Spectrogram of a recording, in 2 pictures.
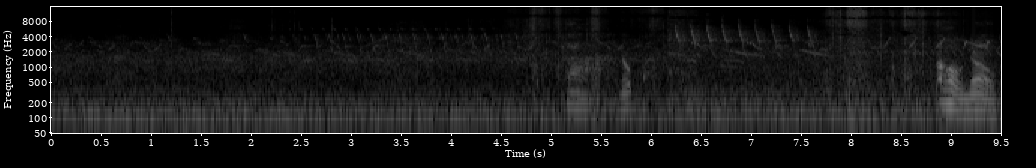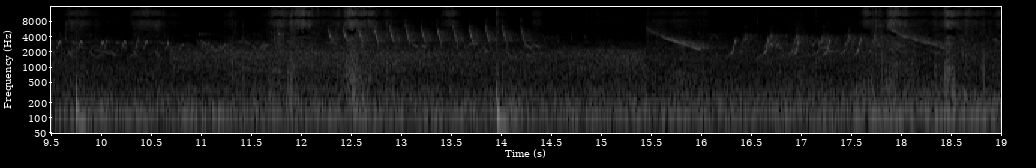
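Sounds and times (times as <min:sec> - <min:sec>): songbirds chirping: 0:00.0 - 0:19.0
dull thump: 0:13.8 - 0:14.4.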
